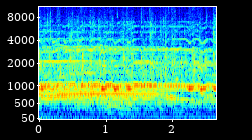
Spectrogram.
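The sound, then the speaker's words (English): A roast battle audience claps and cheers steadily to vote for New York City Roastmasters champion Zach Amico as winner, with whoops and shrill whistles riding over a dense wash of applause that holds at an even loudness throughout. “And if you think New York City Roastmasters champion Zach Amico is your winner, clap your hands.”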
